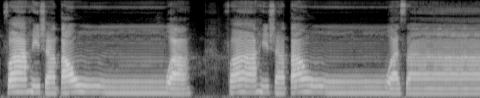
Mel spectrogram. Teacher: Ada fathah tanwin bertemu dengan wawu ya yang bergaris bawah. Maka dia disebut dengan bacaan idgham bi gunnah. Memasukkan huruf dengan mendengung.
